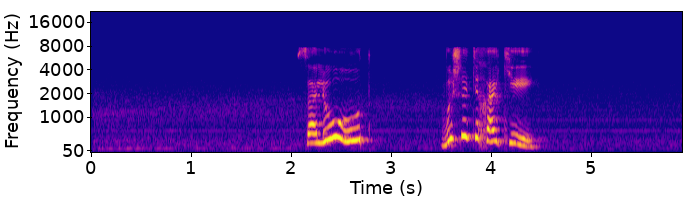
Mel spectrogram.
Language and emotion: Russian, positive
